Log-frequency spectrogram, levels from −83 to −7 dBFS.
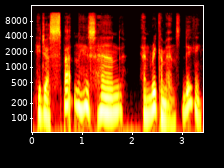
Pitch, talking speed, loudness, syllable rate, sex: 135 Hz, 155 wpm, -16 LUFS, 4.5 syllables/s, male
